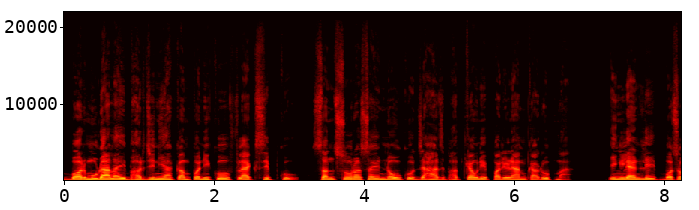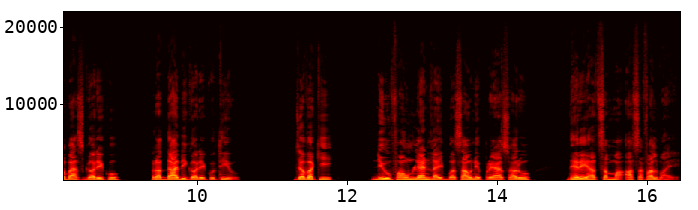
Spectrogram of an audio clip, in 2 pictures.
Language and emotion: Nepali, neutral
